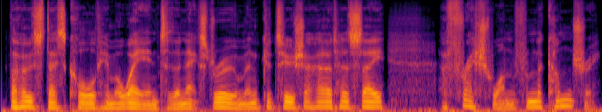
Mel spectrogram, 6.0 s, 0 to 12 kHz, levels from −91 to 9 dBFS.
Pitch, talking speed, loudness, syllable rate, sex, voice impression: 100 Hz, 200 wpm, -17 LUFS, 5.3 syllables/s, male, masculine, middle-aged, thick, powerful, soft, slightly muffled, raspy, intellectual, mature, slightly friendly, reassuring, wild, slightly lively, kind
